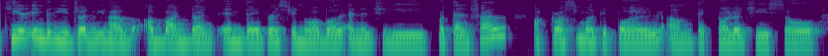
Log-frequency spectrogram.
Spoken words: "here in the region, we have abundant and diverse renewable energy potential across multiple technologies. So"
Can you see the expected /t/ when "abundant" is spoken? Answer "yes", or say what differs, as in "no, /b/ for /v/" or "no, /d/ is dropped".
yes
